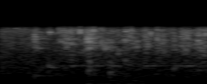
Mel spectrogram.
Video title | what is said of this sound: Coolest Sound Ever (and how to recreate it) | You can hear it sloshing around because it's not completely full.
